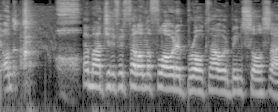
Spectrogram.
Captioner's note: huffs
